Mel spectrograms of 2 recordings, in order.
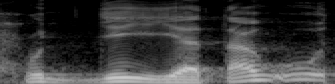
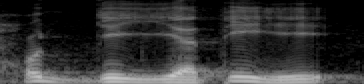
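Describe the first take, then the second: First: The vowel before the final syllable is a. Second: The vowel before the final syllable is i. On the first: The word is in the accusative case. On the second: The word is in the genitive case.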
